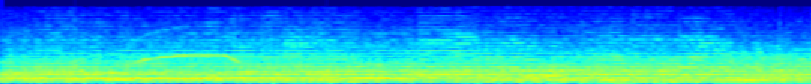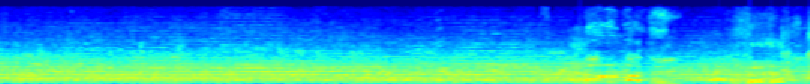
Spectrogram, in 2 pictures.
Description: A crowd cheers while a horn is blowing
